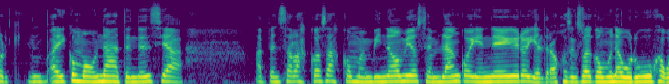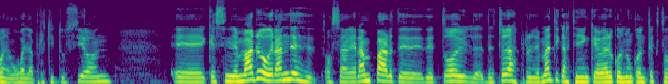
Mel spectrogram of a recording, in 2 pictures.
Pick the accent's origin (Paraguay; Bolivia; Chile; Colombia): Bolivia; now in Argentina; De Bolivia.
